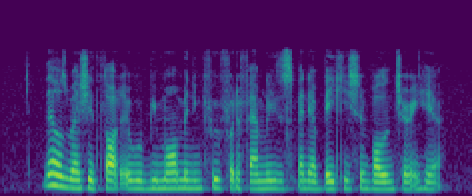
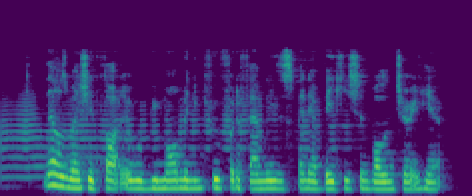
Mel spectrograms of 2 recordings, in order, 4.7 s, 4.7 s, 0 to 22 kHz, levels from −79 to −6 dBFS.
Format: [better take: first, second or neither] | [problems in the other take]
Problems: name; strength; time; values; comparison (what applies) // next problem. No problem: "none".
first | noise reduction (classical method WPE with log-MMSE)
